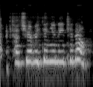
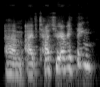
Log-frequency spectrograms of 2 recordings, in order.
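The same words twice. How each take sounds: First: Much higher, quick, sing-song emphasis on know; emphatic high repeat. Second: Said in the usual way. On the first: Real, not acted. Teacher assuring her students they know everything, high and fast. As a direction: lift it way up and rush it as the clincher.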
